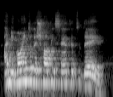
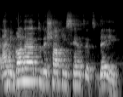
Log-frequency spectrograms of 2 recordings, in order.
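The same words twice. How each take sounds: First: Said in the usual way. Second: "going to" reduced to a joined-up "gonna"; native-style reduction. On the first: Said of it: "ele não vai dizer". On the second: Shown as a demonstration. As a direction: link the words like an American native, "gonna". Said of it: "um americano nativo fala". ("gonna" emendado, como um americano nativo)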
